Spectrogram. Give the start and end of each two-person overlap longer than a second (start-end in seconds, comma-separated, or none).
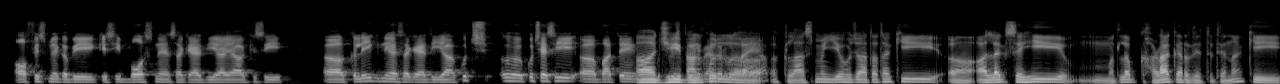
6.4-7.6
